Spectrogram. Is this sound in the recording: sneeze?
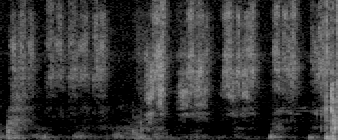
no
